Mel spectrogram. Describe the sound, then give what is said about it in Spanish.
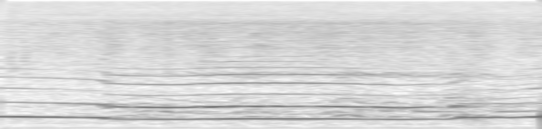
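A wolf howls in one long, sustained, mid-pitched tone with slight wavering dips and rises, heard alone over a steady low background hum. “escucharse los hermosos aullidos del lobo.”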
